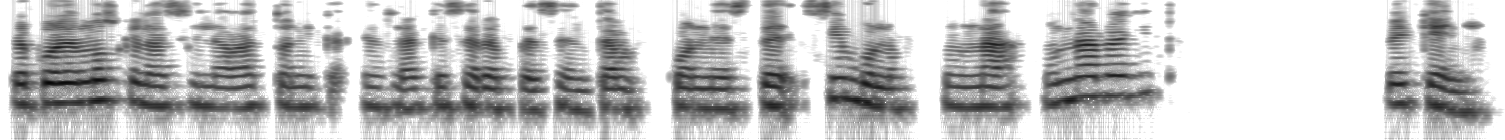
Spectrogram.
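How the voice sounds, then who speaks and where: A woman's voice: medium pitch, moderate pace, darkish tone, dry recording. A woman teaching an online class, explaining step by step and checking in with students. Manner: explanatory, addresses students directly with rhetorical checks. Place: online video session.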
